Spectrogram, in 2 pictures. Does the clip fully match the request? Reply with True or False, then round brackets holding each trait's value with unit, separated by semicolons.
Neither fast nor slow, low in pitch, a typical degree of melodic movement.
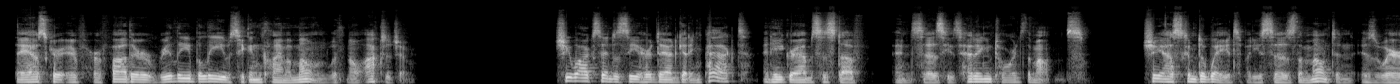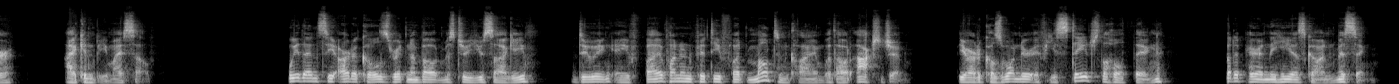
True (180 wpm; 115 Hz; 3.5 semitones)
